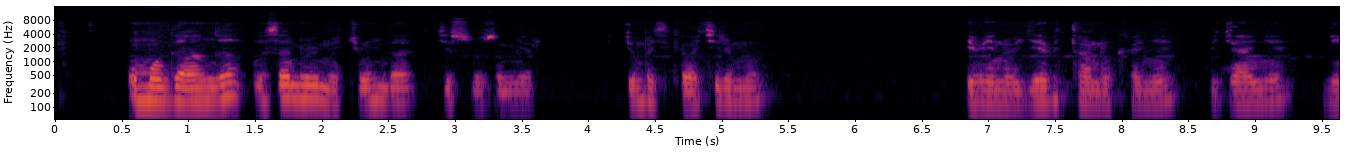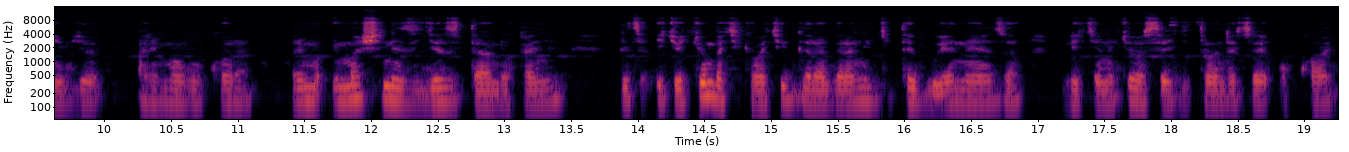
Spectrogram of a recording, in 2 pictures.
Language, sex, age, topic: Kinyarwanda, male, 25-35, agriculture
